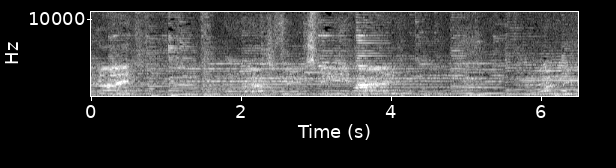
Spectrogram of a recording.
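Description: Live acoustic guitar strummed with a fiddle bowing the melody over it, an instrumental passage in a folk song.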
